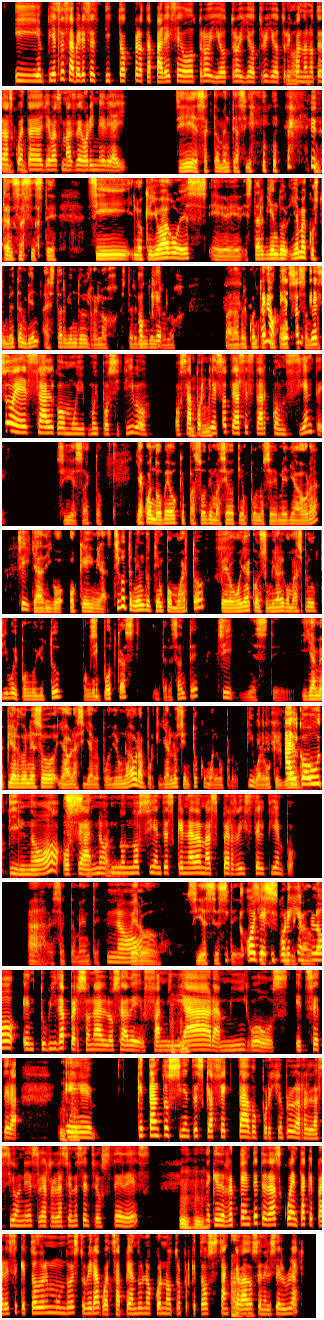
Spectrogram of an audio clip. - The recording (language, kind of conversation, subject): Spanish, podcast, ¿Qué opinas de las redes sociales en la vida cotidiana?
- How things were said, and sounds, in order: chuckle; laugh; other background noise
